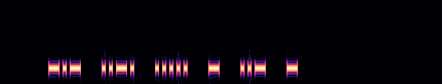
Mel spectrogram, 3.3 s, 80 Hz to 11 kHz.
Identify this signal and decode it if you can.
Morse code, heard as a keyed tone, about 46 wpm, spaced as for 32 wpm, 700 Hz. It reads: KF5TUT
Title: USA Call Signs - 6 Characters - 2x Character Spacing - 45wpm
